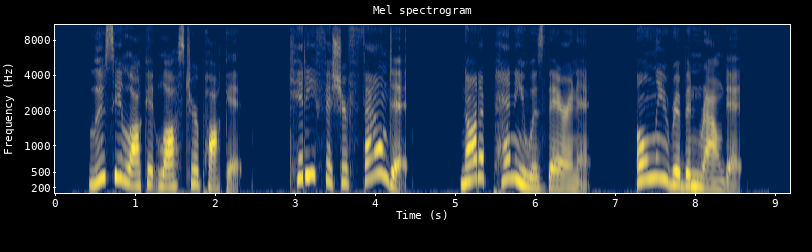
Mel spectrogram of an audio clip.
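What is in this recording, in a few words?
female US, classic rhymes; Lucy Locket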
